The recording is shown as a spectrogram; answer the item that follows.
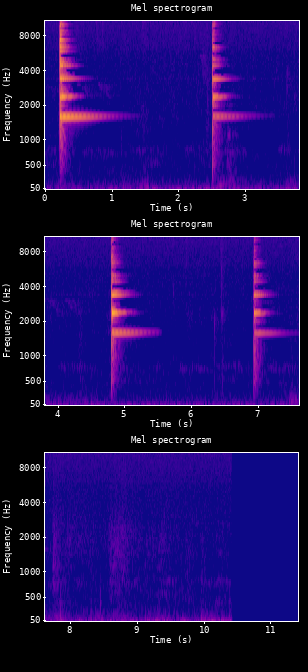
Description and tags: Two bottles taping each other for cheers
Bottles, OWI, Taping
